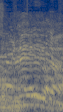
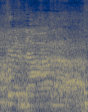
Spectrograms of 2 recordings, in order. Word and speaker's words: Grenada: It's Grenada. It's not Granada.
